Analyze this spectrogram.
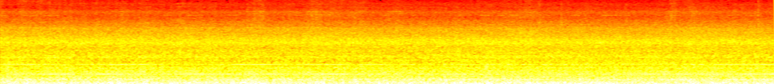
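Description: A bus engine rumbles steadily from inside while driving.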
